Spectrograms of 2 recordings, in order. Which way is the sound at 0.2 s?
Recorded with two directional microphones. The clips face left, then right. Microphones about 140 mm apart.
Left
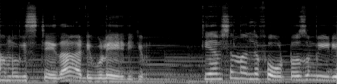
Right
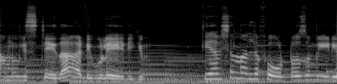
25° left (ahead or behind).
